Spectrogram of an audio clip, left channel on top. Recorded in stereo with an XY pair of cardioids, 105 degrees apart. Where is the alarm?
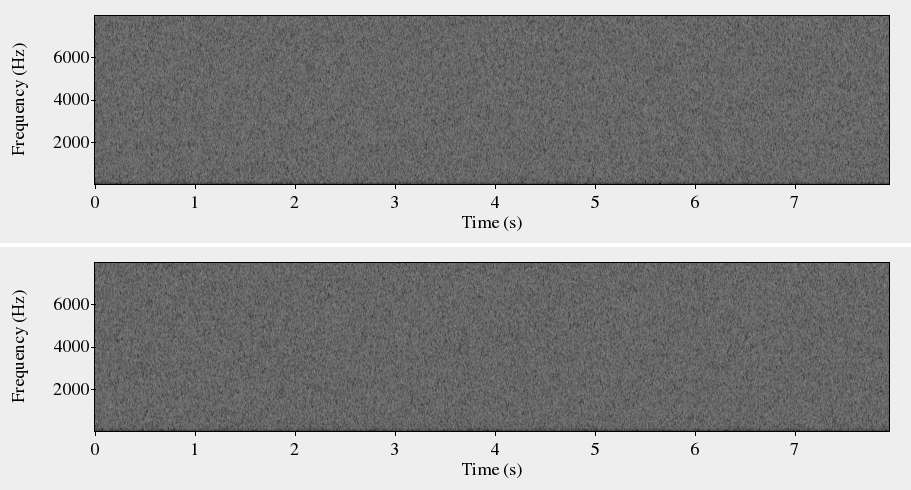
No alarm in this recording.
